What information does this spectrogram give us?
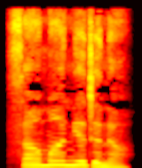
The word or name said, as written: ಸಾಮಾನ್ಯಜನ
